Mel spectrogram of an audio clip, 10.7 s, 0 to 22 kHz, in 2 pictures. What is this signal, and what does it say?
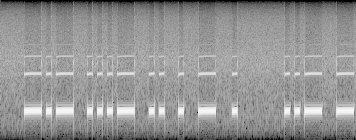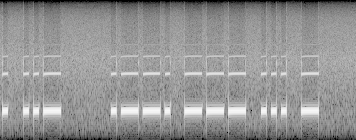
Morse code, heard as a keyed tone, hand-sent with a paddle, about 16 wpm, 840 Hz. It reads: KVIETE UNU POST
